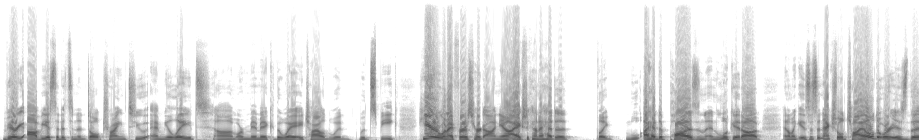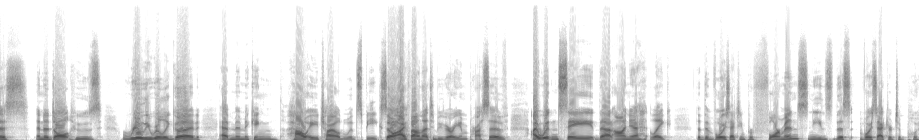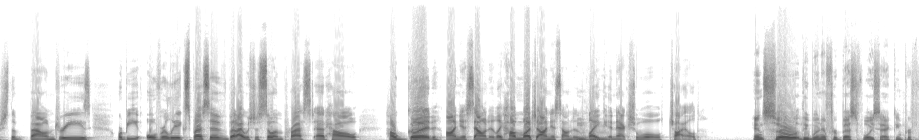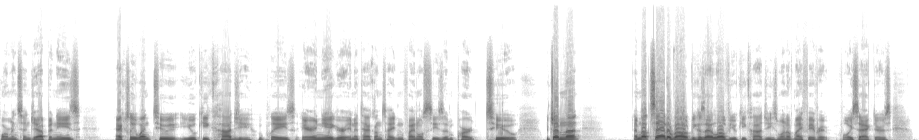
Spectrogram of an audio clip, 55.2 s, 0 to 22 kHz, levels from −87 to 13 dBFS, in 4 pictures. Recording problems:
distortion; slight; 3% of the sound clipped

